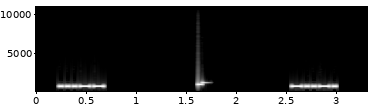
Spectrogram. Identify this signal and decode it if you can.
Morse code, heard as a keyed tone, about 36 wpm, 700 Hz. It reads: 3 /
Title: Single Character (Letter:Number:Punctuation:Prosign) 35wpm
